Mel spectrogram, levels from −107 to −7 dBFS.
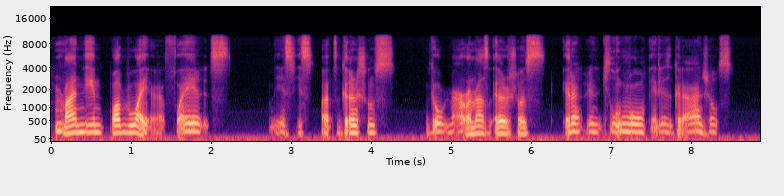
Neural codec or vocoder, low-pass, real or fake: autoencoder, 22.05 kHz, a latent of 192 numbers a frame, VITS, trained on many speakers; 9.9 kHz; fake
